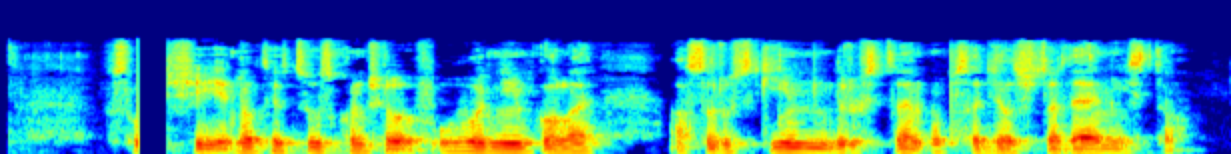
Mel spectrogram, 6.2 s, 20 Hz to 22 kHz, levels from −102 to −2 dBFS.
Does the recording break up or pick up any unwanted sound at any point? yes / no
yes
